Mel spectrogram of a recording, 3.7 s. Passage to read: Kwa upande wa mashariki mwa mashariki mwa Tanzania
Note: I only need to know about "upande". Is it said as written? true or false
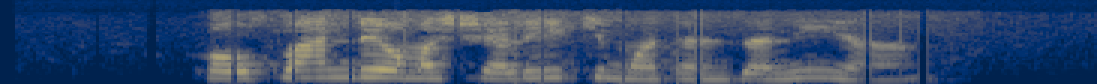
true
